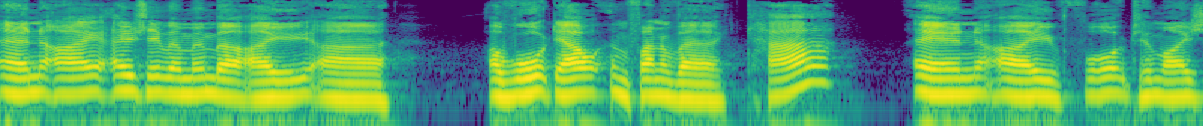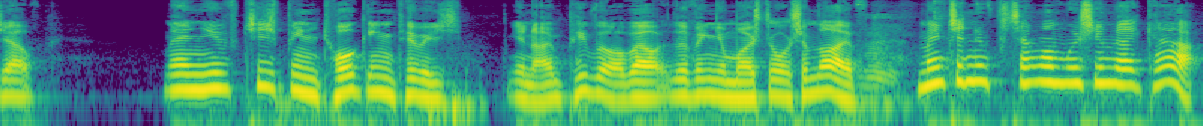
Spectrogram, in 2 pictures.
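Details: Adult man with cerebral palsy from birth, caused by oxygen loss to the brain during delivery (a brain injury); he says his thinking and articulation are intact; dysarthria (cerebral palsy).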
